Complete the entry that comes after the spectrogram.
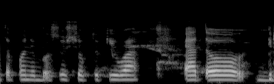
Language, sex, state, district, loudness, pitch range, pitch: Marathi, female, Maharashtra, Dhule, -25 LUFS, 210-225 Hz, 220 Hz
